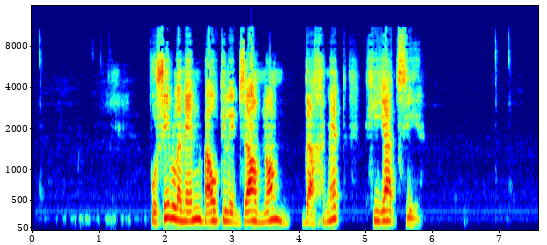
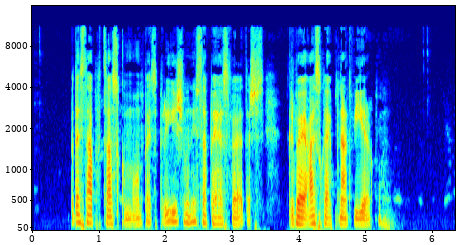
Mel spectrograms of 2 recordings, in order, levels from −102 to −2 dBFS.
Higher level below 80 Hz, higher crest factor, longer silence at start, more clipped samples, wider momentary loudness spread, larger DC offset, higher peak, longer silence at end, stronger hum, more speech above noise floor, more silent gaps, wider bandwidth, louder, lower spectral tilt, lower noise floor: second, -62 dBFS vs -50 dBFS; second, 18 dB vs 24 dB; first, 1.8 s vs 0.6 s; neither; about the same, 14 LU vs 12 LU; neither; first, 0 dBFS vs -4 dBFS; first, 1.8 s vs 1 s; neither; first, 63 dB vs 46 dB; neither; about the same, 11.5 kHz vs 11.5 kHz; first, -15 LUFS vs -26 LUFS; about the same, -4 dB/octave vs -4.5 dB/octave; first, -78 dBFS vs -73 dBFS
